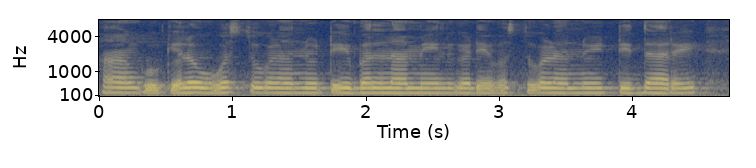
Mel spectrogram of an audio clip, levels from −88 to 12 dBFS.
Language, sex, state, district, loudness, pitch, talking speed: Kannada, female, Karnataka, Bidar, -15 LUFS, 185 Hz, 100 wpm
